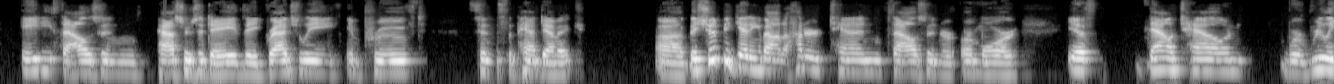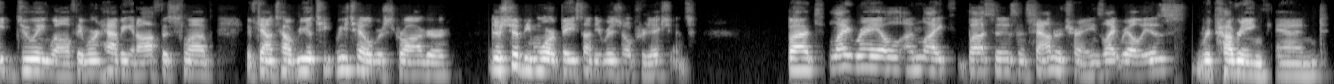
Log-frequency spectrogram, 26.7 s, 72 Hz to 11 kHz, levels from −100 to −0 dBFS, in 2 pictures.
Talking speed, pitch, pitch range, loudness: 140 wpm, 150 Hz, 140-165 Hz, -18 LUFS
